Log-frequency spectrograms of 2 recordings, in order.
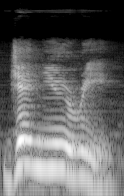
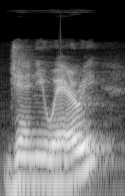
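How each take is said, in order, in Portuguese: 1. Diz-se com sotaque britânico, uma vogal omitida. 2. Diz-se com sotaque americano, todas as vogais plenas. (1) "os britânicos dizem January. Eles praticamente cortam o som deste A" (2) "Os americanos dizem January"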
